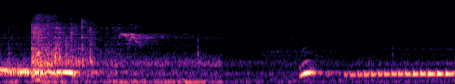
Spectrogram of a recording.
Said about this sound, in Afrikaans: En nou het die duif gehoor, so kom ons maak hom 'n bietjie sagter.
